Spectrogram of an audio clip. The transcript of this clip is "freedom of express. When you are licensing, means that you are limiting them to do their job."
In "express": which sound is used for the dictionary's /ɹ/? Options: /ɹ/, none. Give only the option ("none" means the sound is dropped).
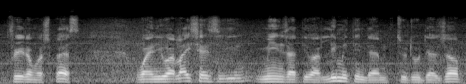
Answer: none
